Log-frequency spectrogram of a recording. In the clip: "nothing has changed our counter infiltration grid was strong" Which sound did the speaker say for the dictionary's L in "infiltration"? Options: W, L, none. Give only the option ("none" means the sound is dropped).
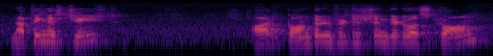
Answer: none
